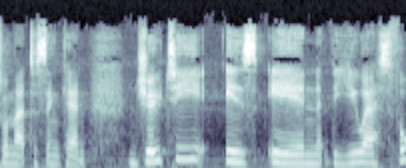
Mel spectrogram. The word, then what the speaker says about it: Jyoti: And the synopsis was described as, hang on, I've written down how to pronounce her name because I always say Jyoti, but it's not Jyoti. It's Jyoti. Jyoti.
